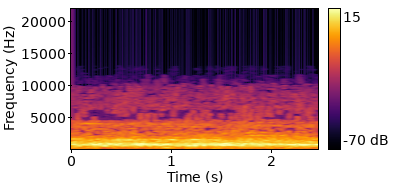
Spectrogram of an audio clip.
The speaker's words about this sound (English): They booing her.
